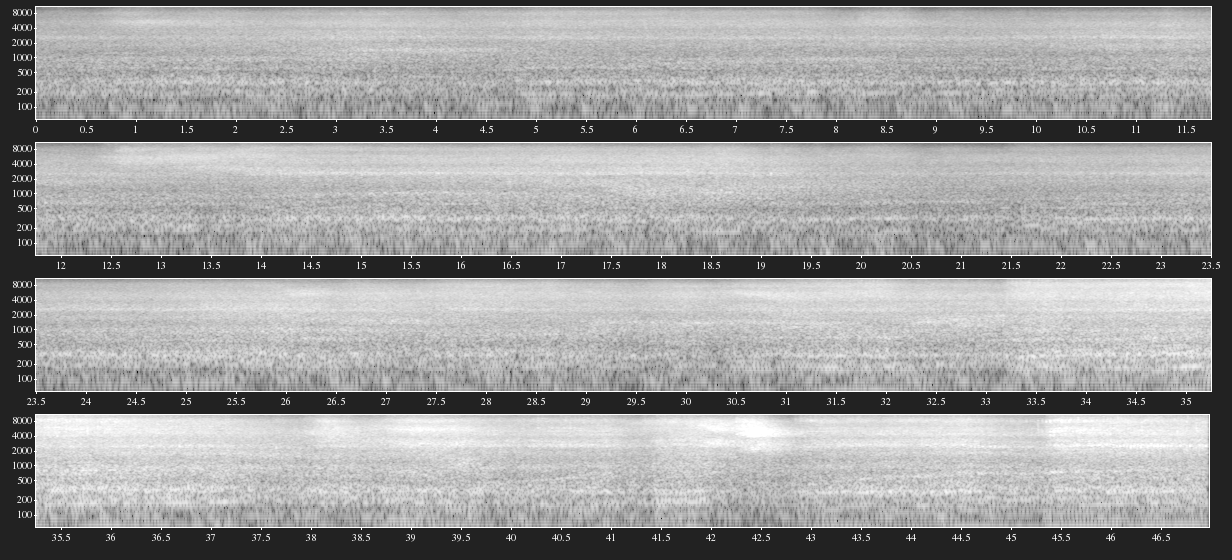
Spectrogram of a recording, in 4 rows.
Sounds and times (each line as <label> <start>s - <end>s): indoor kart circuit 0.0s - 46.9s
